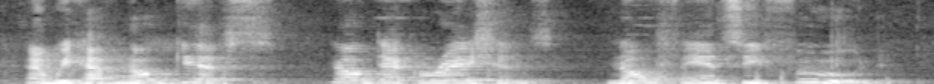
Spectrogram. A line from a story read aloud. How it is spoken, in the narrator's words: cried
